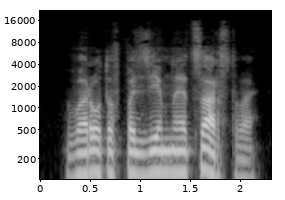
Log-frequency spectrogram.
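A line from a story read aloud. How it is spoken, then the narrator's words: Muttering. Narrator (Russian): пробормотал я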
